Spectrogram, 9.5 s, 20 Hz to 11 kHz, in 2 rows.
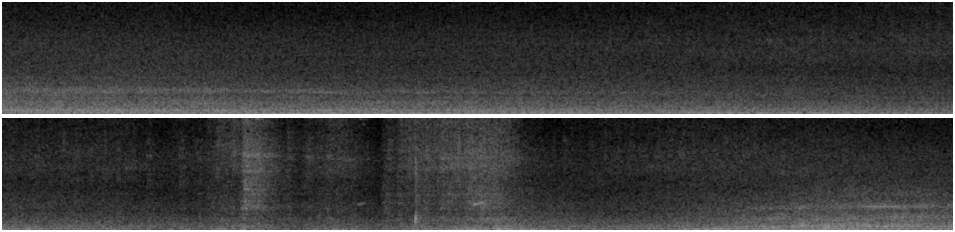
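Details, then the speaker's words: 1971 VW Bus air-cooled flat-four, which another shop said needed a new engine, running warm: a steady, even, smooth burble with no knocks or rattles; normal running. "Engine sounds healthy. Engine does not say seem like it cares."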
